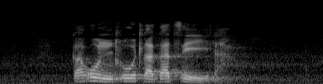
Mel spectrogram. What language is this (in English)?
Northern Sotho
